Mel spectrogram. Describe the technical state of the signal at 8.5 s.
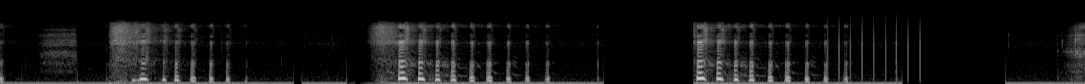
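At 8.5 s the signal sits inside a train of clicks running from 8.28 to 9.21 s. About ten near-identical clicks arrive at a regular 8.65 per second, peaking some 15 dB above the surrounding sound, so they are heard as a steady ticking laid over the audio. The likely cause is an external pulse source, such as nearby equipment or a faulty connection or power supply, injecting each spike. On a waveform they appear as evenly spaced narrow spikes. On a spectrogram they show as thin vertical broadband lines at equal intervals.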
